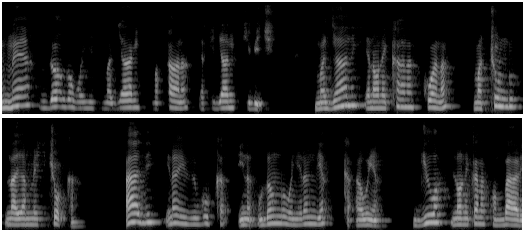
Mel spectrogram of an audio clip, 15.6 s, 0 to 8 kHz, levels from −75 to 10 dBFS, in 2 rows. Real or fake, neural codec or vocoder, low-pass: fake; autoencoder, 48 kHz, 32 numbers a frame, DAC-VAE, trained on Japanese speech; 7.2 kHz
